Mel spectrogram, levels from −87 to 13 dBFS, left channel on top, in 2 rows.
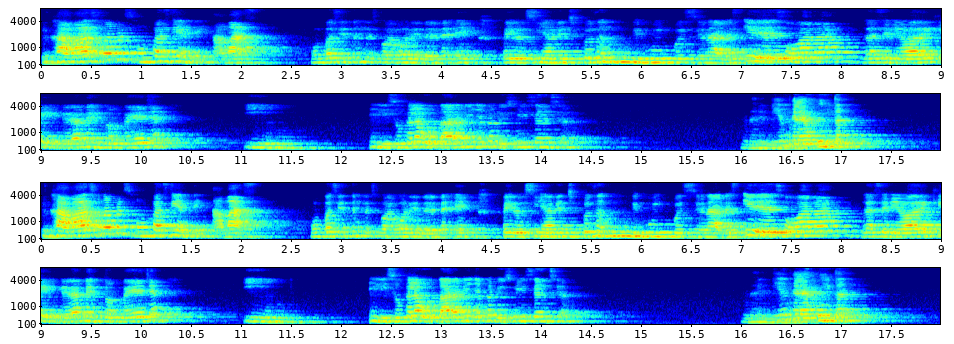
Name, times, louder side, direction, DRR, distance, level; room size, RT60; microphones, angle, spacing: voice 1, 0.0-2.1 2.7-4.3 4.6-10.2 11.0-11.5 12.3-14.3 16.1-16.5 16.8-16.9, right 2 dB, 70° right, 2 dB, 0.4 m, -22 dB
voice 2, 16.0-17.0, left 1 dB, 60° left, -1 dB, 0.5 m, -23 dB
2.3 x 2.0 x 2.8 m, 1.1 s
head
